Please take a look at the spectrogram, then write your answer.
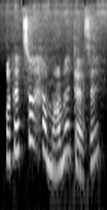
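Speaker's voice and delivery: high-pitched little monkey voice; small, high creature chiding someone. Acted. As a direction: squeak it out as a small talking monkey. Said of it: "And she goes".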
